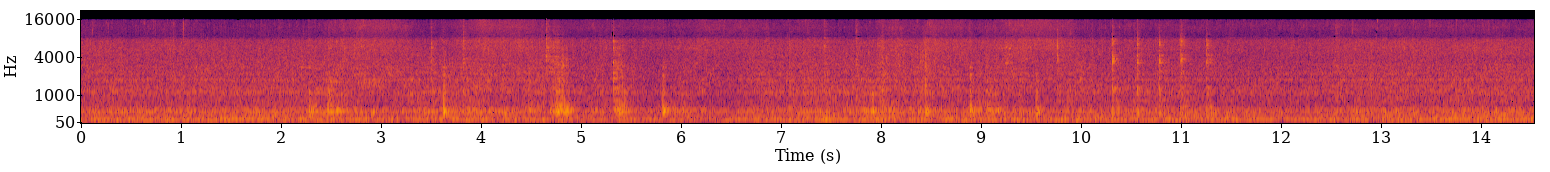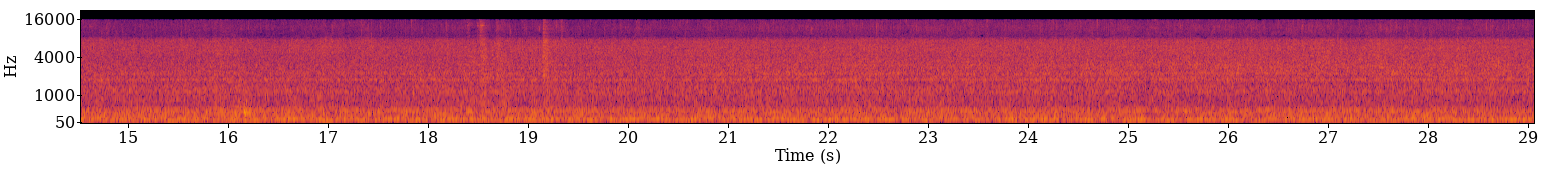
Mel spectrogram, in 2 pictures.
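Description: Chicken and masala sizzling in hot oil in an aluminium pot, a steady frying hiss throughout. For roughly the first dozen seconds a metal ladle clinks and scrapes against the pot in short taps as the curry is stirred, then only the sizzling goes on.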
